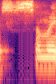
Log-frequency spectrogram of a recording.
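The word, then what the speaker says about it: Zimmer: चीज, इसको क्या पढ़ेंगे, सिमर। सिमा, सिमर नहीं पढ़ना, ठीक है, आपको थोड़ी बहुत प्रोनाउंसिएशन भी बताता हूँ, सिमा, ठीक है।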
